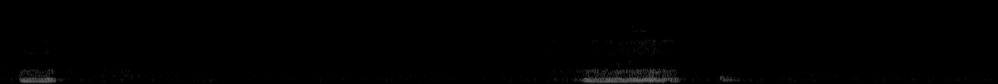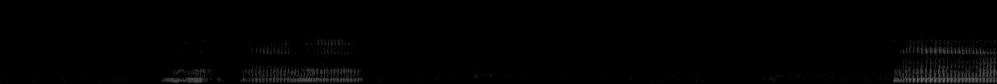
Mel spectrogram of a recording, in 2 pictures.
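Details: Sleeping boxer dog snoring like crazy indoors: three separate rough, buzzing snores spaced several seconds apart, each about a second long, with quiet breathing gaps between.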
